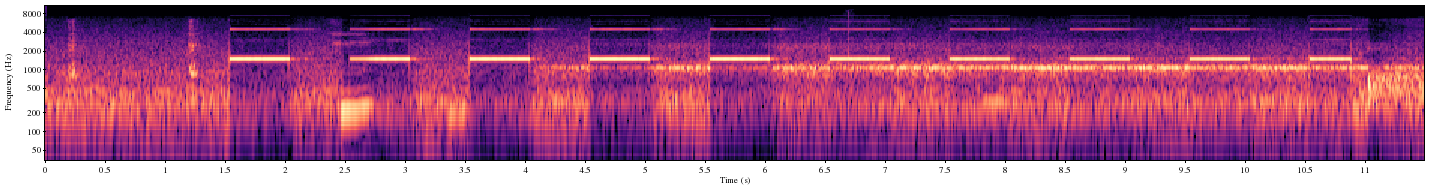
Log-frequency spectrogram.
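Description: A hospital patient call bell beeps steadily, high-pitched and evenly spaced, about ten times over a constant low hum at 3 o'clock in the morning, with no one speaking.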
